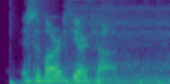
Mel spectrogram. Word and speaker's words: Svarthjärtad: Svarthjärtad. Okay, almost made it. It's Swedish.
